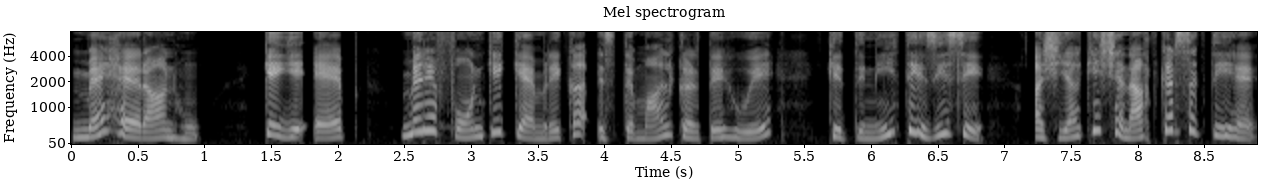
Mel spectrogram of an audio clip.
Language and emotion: Urdu, surprised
